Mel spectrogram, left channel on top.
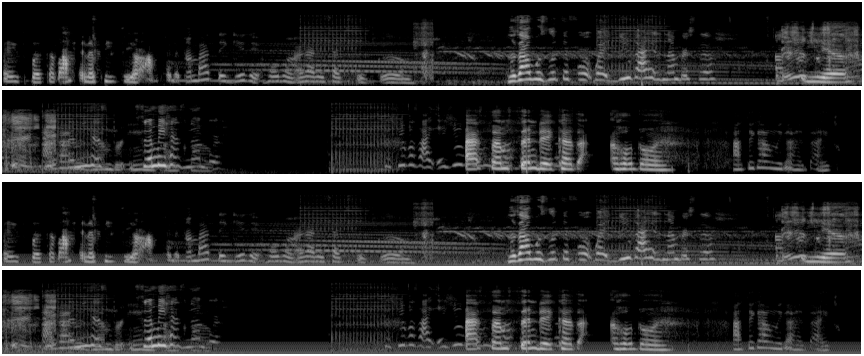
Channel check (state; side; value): noise; right; hum, 18 dB below the sound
